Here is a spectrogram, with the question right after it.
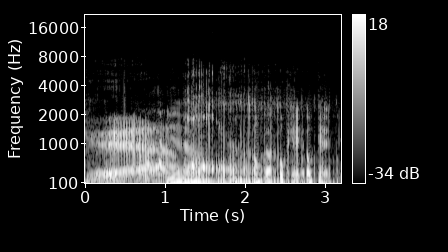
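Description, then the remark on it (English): A person makes a deep, guttural demonic growl, a sustained rough roar that breaks into choppy, rasping bursts toward the end, loud and without any words. “That's enough growling for you, ….”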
